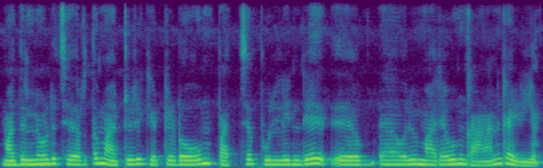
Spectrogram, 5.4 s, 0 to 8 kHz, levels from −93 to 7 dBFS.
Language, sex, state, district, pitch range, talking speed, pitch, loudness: Malayalam, female, Kerala, Kollam, 190-215 Hz, 130 wpm, 195 Hz, -14 LUFS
